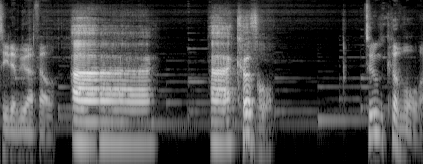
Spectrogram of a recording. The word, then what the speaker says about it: Cwfl: How do you pronounce CWFL? Koval.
